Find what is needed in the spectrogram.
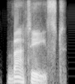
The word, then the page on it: batiste: British English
